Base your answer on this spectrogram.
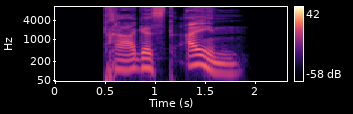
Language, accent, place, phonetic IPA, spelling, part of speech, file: German, Germany, Berlin, [ˌtʁaːɡəst ˈaɪ̯n], tragest ein, verb, De-tragest ein.ogg
- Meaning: second-person singular subjunctive I of eintragen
